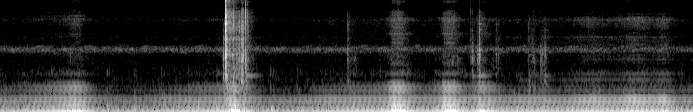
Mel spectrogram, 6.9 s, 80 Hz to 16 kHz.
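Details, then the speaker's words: Harman Kardon 300B amplifier: irregular low thumps and putts over a steady hum, about one every second or two; motorboating from a very sensitive section that needs securing down, possibly a related capacitor. "yep i'm picking up a motorboat over here went away dang okay well i think the customer will be just happy with this the way it is um i didn't hear that motorboating before maybe the other cap maybe it's sister cat needs to be"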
